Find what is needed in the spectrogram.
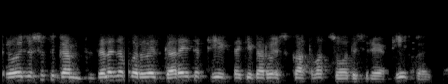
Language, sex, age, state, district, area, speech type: Kashmiri, male, 18-30, Jammu and Kashmir, Kupwara, rural, conversation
